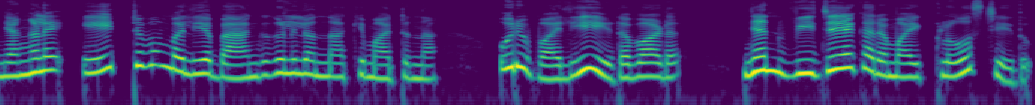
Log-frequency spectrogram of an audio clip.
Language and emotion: Malayalam, happy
